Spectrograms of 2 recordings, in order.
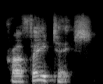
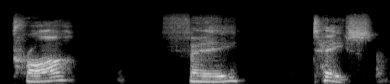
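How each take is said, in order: First: "prophetes" joined as pra-FAY-tays; whole word. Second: "pra", "fe", "taste" (tays) with long pauses between; three isolated syllables, "pra, fe, taste". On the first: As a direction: say "prophetes" in one go, no gaps. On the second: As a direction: sound out pra... fay... tays one syllable at a time. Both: Shown as a demonstration. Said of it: "There'll be three syllables".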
